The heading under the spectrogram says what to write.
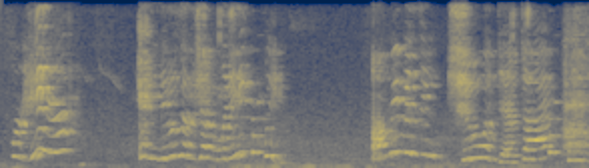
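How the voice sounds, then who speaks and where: This is a squeaky, put-on character voice at an extremely high pitch, delivered at a fairly slow pace with long, frequent pauses. Noticeable background noise runs underneath. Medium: video game.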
